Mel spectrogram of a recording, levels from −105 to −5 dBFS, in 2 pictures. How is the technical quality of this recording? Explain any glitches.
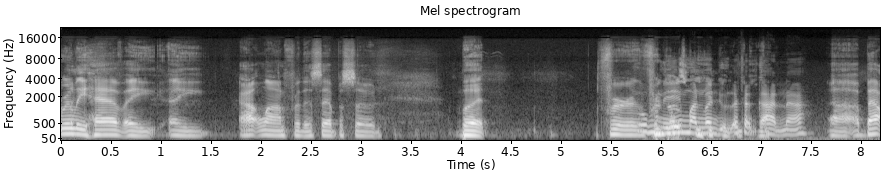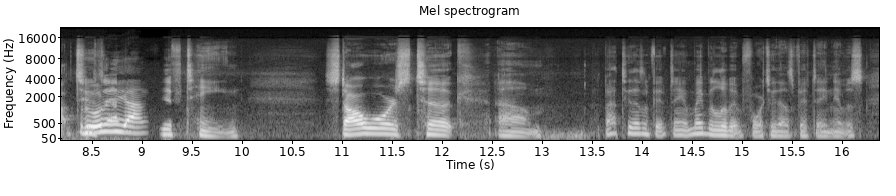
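The recording has two double-talk problems in a speech call, plus a brief echo.

Speech suppressed in double talk, 5.97–7.71 s and 8.59–9.29 s: with both sides likely talking at once, the echo canceller couldn't separate the voice from loudspeaker echo and turned both down. The voice dips by up to about 25 dB, then up to about 40 dB.

Echo leak, 6.97–7.03 s: the far end's canceller likely let part of its loudspeaker pickup through. A faint copy of the voice returns about 180 ms late, about 30 dB below the speech, as a short scrap.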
